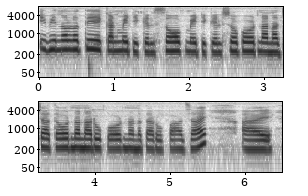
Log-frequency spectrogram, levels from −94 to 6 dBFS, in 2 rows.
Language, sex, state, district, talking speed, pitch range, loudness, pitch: Chakma, female, Tripura, Unakoti, 150 wpm, 225-275 Hz, -15 LUFS, 245 Hz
